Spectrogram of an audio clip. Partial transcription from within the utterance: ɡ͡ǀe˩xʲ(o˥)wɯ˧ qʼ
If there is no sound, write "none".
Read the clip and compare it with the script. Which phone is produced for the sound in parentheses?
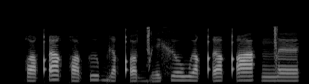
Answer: o˥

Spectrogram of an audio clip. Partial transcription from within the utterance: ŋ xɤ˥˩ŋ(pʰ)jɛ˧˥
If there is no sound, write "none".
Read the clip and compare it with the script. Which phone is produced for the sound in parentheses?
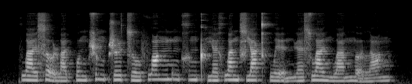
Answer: pʰ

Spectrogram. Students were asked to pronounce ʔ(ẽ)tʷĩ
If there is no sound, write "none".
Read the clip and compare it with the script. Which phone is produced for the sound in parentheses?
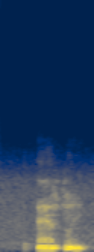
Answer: ɛ̃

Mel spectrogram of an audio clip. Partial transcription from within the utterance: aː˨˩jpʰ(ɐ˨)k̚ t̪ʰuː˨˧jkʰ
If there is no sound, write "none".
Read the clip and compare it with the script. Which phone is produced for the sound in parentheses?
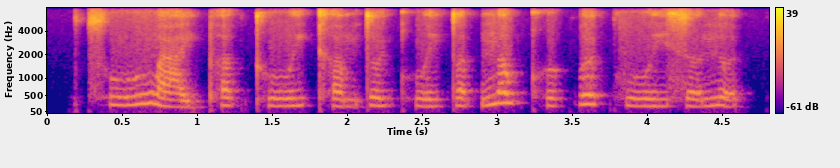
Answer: ɐ˨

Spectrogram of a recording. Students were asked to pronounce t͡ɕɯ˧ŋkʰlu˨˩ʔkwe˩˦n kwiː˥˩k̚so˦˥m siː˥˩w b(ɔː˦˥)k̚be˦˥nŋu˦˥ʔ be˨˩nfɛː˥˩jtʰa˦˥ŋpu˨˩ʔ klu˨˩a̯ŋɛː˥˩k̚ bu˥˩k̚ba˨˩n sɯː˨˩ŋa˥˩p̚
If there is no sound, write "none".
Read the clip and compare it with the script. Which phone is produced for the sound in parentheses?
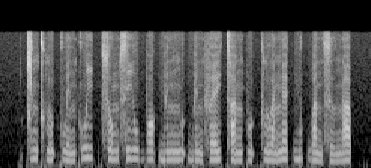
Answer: ɔː˦˥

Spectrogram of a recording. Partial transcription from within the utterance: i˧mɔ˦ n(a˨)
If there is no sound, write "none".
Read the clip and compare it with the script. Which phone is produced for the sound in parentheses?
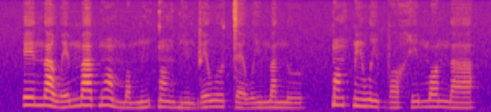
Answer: a˧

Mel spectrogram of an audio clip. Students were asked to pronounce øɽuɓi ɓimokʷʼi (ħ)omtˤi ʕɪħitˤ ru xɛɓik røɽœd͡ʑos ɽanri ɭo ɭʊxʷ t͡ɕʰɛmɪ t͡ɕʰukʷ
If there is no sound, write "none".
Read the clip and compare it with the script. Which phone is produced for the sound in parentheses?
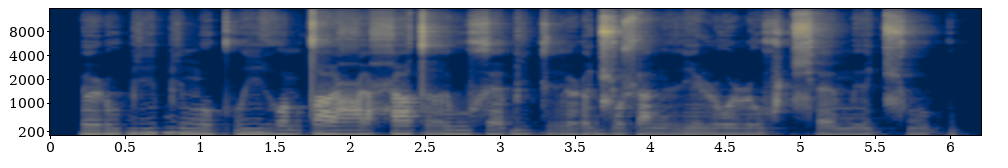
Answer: ɦ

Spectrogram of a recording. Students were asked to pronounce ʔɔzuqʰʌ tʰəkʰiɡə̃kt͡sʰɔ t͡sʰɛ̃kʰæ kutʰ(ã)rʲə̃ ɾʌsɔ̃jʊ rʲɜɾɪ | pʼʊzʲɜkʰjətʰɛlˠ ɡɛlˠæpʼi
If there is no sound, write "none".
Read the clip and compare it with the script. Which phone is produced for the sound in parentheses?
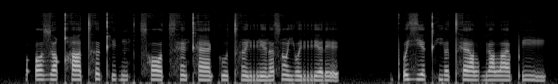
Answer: ə̃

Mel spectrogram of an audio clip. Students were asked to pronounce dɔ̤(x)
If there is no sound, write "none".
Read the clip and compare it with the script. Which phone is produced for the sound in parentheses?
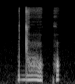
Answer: k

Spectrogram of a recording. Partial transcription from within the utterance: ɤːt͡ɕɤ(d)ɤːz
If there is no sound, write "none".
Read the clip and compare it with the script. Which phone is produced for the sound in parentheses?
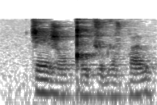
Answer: d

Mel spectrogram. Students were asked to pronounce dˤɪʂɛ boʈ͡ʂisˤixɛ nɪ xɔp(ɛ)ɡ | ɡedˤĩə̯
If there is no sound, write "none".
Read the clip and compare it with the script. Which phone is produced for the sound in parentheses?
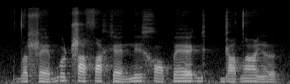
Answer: ɛ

